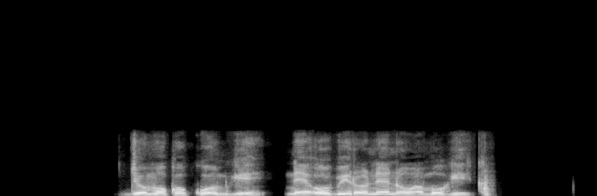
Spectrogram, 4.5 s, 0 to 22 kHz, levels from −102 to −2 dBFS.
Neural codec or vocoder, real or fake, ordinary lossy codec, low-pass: vocoder, 44.1 kHz, 128 mel bands, Pupu-Vocoder; fake; AAC, 48 kbps; 7.2 kHz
